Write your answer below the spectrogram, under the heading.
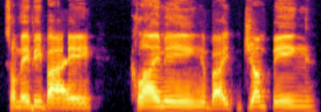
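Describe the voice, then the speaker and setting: Co-host, man; clear, resonant delivery, unhurried. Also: medium pitch, level tone, a little mellow. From Puerto Rico. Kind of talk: casual live-stream chat.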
